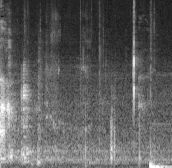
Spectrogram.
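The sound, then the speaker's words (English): Soft biting and chewing as a guanabana fruit is tasted, with a few moist, squishy bites and mouth sounds scattered through a quiet stretch. “So, I'm about to taste it and see if it's any good. A guanabana.”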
